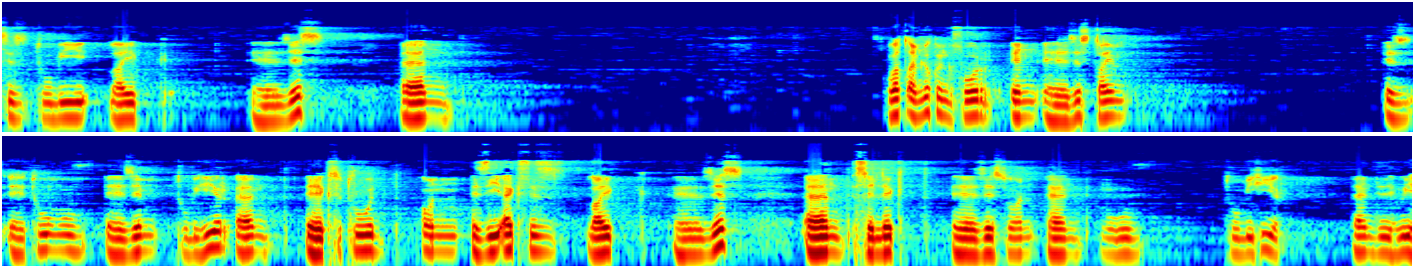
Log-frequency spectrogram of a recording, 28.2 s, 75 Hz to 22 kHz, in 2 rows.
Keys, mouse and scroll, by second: 0.0 s, 2.1 s, 5.8-7.6 drag, 6.9 s, 8.4 KP_1, 10.5 KP_1, 11.4 Tab, 12.0 a, 13.6 a, 14.2 a, 14.5 b, 15.8-17.5 drag, 16.4 a, 17.7 a, 17.9 a, 18.4 a, 19.2 e, 22.7 a, 23.6 b, 25.4-27.2 drag, 27.2 Tab.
